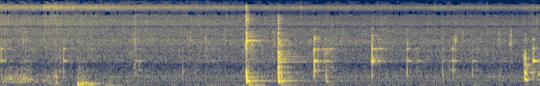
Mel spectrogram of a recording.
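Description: Garlic dropped into hot oil in an Instant Pot, cooking for yellow and orange moong and masoor daal, gives a steady soft sizzle with a run of sharp clicks and scrapes from stirring, fairly close and with no talk.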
